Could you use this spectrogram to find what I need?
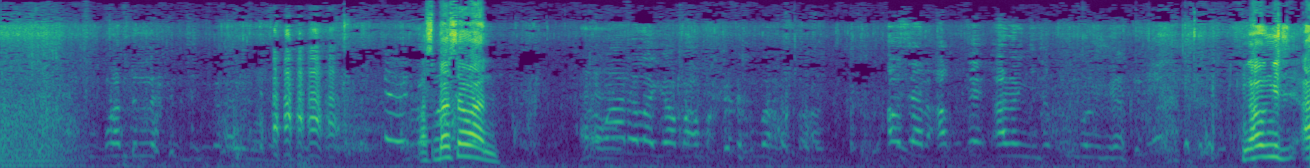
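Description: Water splashes as boys wade.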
